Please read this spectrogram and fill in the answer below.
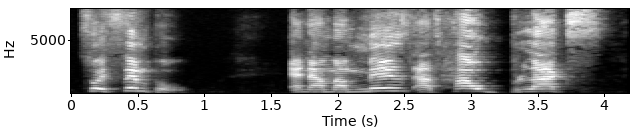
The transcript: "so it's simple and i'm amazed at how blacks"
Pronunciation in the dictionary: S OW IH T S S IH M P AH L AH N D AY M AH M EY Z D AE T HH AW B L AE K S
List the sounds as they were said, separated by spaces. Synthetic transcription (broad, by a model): S OW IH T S S IH M P AH L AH N AY M AH M EY Z D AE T HH AW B L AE K S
